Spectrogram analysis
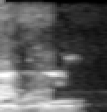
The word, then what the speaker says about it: Rapala: How do they say Rapala? Rapala. Yeah. What do you say, Ty? I've always said Rapala.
